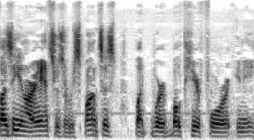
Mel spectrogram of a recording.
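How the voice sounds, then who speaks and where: A man with a medium pitch speaks at a moderate pace, his intonation fairly even. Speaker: sheriff. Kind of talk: press conference. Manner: soft-spoken; halting, many fillers.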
